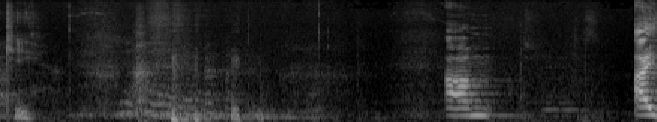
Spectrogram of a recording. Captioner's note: audience members laugh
